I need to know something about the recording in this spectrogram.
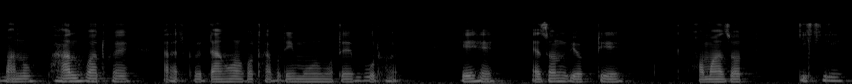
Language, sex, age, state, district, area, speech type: Assamese, male, 18-30, Assam, Sonitpur, rural, spontaneous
